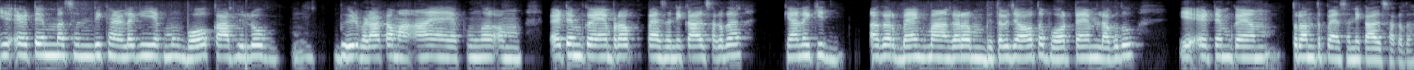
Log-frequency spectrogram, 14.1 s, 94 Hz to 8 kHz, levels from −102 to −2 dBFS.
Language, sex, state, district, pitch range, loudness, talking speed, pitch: Garhwali, female, Uttarakhand, Uttarkashi, 210-230 Hz, -16 LUFS, 175 wpm, 220 Hz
